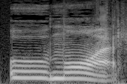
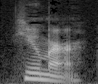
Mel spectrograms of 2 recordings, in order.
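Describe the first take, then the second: First: Spanish "Humor", as "oo-MOR"; Spanish, silent H. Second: Said in the usual way. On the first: Shown as a demonstration. Teacher modelling a cognate, Spanish "Humor" with silent H. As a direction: drop the H in "Humor", stress the last syllable. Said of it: "H in Spanish is always silent". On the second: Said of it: "similar and mean the same thing".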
